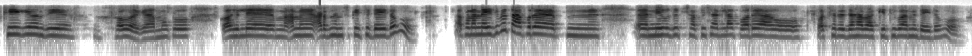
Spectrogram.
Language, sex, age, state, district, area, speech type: Odia, female, 60+, Odisha, Gajapati, rural, conversation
